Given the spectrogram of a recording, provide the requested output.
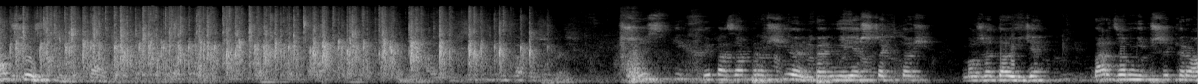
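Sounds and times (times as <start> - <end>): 
audience applause: 0.0 - 5.4
speech: 0.2 - 0.8, 7.0 - 11.9.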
